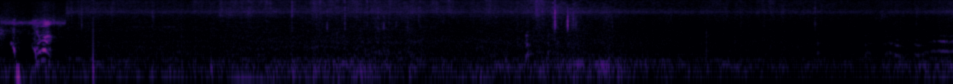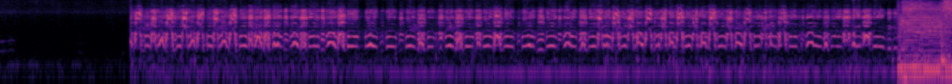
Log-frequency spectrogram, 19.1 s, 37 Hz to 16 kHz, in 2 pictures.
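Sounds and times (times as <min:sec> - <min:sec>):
turkeys gobbling: 0:10.8 - 0:18.6.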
